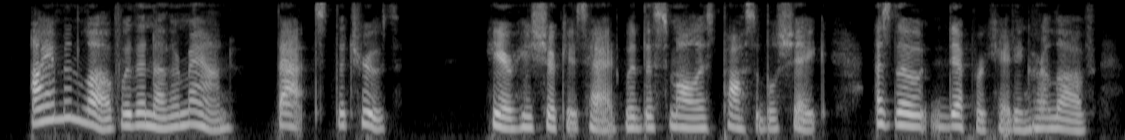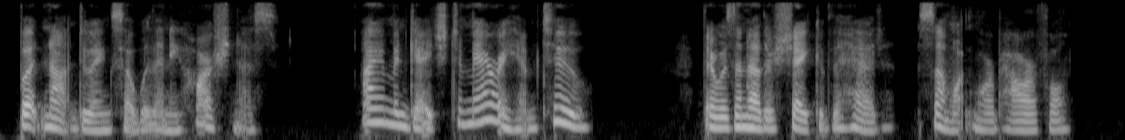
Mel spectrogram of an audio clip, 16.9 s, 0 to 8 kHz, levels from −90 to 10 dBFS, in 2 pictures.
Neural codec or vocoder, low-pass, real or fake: vocoder, 44.1 kHz, 128 mel bands, Pupu-Vocoder; 7.2 kHz; fake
